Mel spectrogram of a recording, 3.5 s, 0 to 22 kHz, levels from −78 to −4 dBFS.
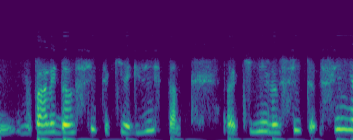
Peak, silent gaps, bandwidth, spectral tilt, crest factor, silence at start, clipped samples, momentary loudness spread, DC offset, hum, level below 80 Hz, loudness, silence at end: -4 dBFS; none; 8 kHz; -5.5 dB/octave; 20 dB; 0 s; under 0.1%; 12 LU; under 0.1%; none; -50 dBFS; -25 LUFS; 0 s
